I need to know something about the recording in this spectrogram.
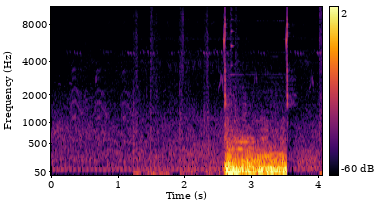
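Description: Footsteps run quickly across grass.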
